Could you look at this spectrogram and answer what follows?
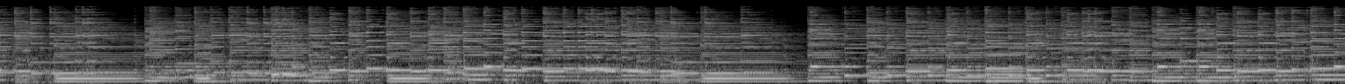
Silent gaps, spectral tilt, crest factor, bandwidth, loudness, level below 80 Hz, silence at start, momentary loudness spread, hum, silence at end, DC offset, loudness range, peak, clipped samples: none; -3.5 dB/octave; 14 dB; 16.5 kHz; -22 LUFS; -50 dBFS; 0 s; 4 LU; none; 0 s; under 0.1%; 2 LU; -10 dBFS; under 0.1%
